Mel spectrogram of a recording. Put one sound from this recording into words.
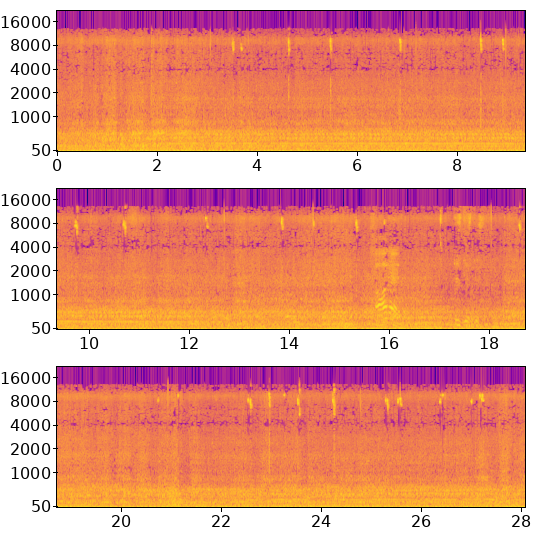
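A vehicle's body rattles and bumps over uneven ground.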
